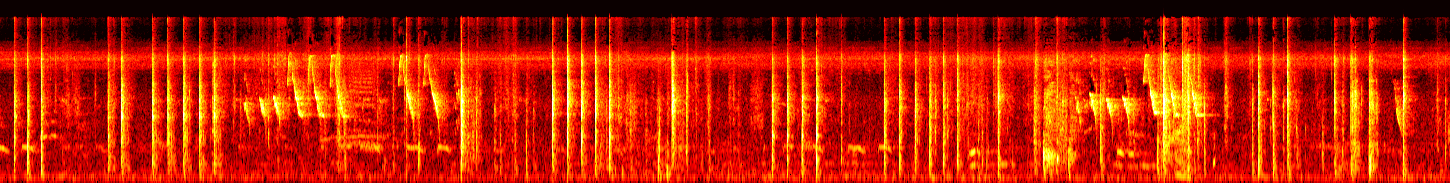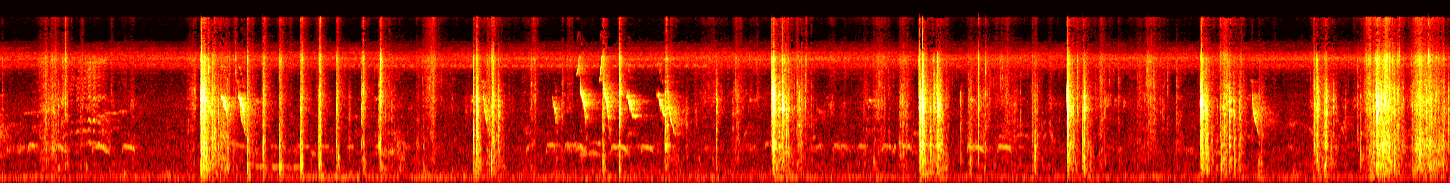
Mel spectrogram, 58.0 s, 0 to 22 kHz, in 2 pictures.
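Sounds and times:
bamboo sticks knocking and chopping: 0.2s - 1.3s, 2.0s - 5.6s, 7.8s - 22.2s, 23.0s - 29.0s, 32.8s - 37.7s, 38.4s - 40.4s, 41.0s - 41.6s, 42.2s - 45.3s, 46.3s - 54.4s, 55.2s - 58.0s.

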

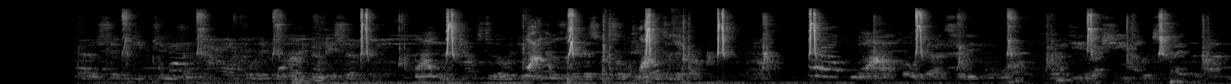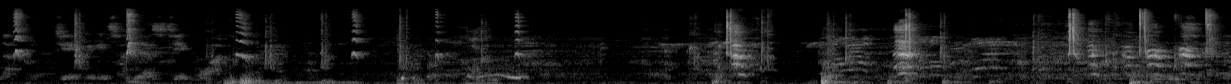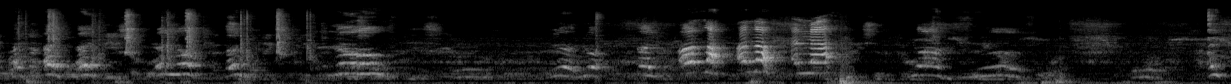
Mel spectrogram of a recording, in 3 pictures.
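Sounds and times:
balloons squeaking and tapping: 3.6s - 13.7s, 19.0s - 27.8s
toddler's voice: 27.9s - 28.6s, 30.2s - 33.1s.

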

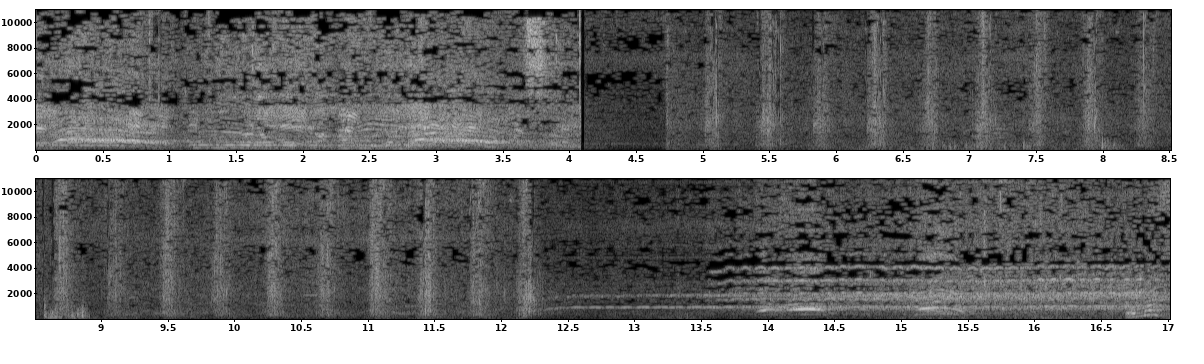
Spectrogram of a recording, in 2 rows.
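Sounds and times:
boots stamping in unison: 4.7s - 12.3s.

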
